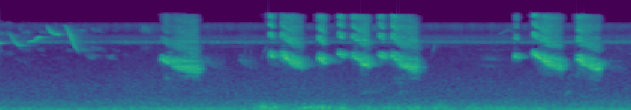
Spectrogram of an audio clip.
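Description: A female Green-winged Saltator sings short bursts of bright, down-slurred chirping notes in three spaced phrases. A steady high insect whine runs underneath.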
